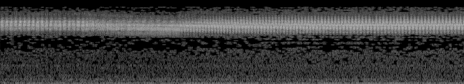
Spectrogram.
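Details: Indian summer cicadas give a loud, steady, high-pitched shrilling drone that fills the air without pause; cicada.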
